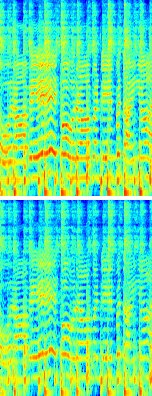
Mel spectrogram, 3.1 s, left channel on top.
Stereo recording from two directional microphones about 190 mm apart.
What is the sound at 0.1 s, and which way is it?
Music, 35° left (ahead or behind).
